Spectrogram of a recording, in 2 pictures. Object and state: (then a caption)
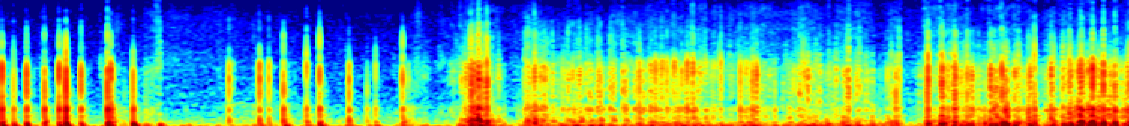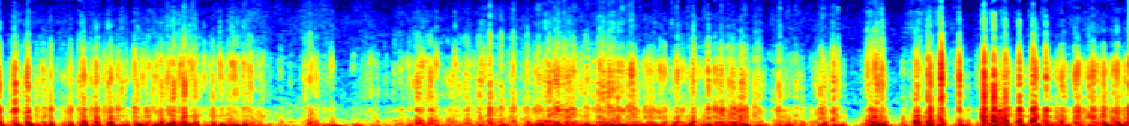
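Textured vinyl photo album cover. Long dark nails tap and scratch the embossed cover of an iridescent textured vinyl photo album lying flat. Quick, dense clicks sit over a continuous low scraping rustle, with the sound weighted heavily toward the low end. The taps come too fast and close together to count.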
